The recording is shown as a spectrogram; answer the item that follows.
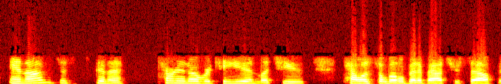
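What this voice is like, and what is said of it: Southern Kentucky accent. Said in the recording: “You got that Southern Kentucky accent.”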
